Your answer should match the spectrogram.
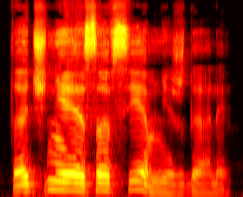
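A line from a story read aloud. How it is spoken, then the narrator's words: Grim, through teeth. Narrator (Russian): мрачно процедил Отто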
